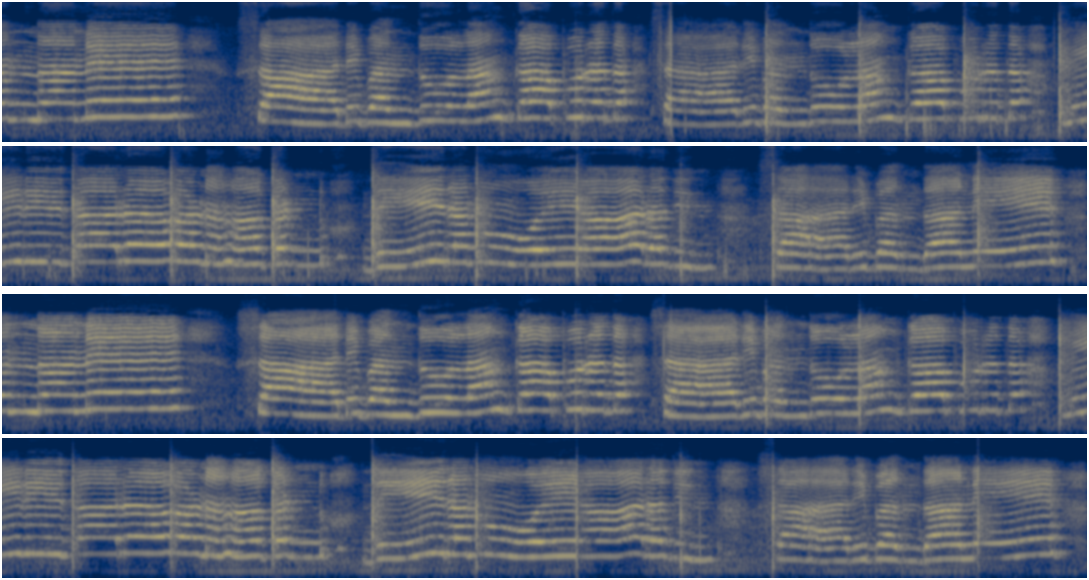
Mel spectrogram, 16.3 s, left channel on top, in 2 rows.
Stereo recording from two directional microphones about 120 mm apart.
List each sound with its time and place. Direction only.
0.3 s child singing: 35° left (ahead or behind)
6.5 s child singing: 30° left (ahead or behind)
7.6 s hands: 25° left (ahead or behind)
12.0 s child singing: 30° left (ahead or behind)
